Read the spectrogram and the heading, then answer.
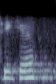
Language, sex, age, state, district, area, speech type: Hindi, female, 18-30, Madhya Pradesh, Hoshangabad, rural, conversation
